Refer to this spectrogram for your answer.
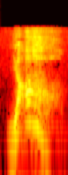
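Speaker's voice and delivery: long Southern y'all; Southern drawl. Acted. Preacher voicing Paul's correction to believers, Southern drawl. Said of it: "It's with a drawl".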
